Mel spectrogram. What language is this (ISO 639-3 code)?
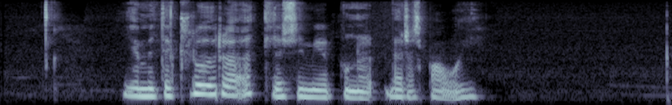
isl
